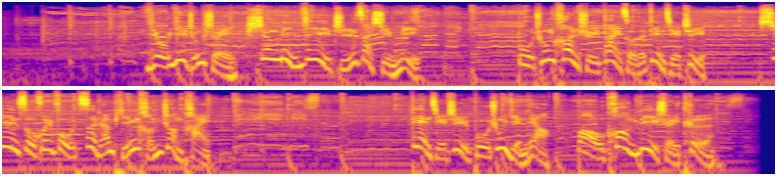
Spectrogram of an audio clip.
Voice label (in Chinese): 男 矿泉水饮料 活力广告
